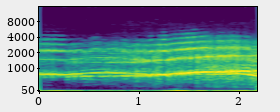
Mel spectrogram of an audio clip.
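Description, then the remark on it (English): A gigantic hook-and-ladder fire truck's engine drones loud in the streets of Istanbul, its whining pitch creeping upward as the heavy vehicle pulls away over a low rumble, with no voices. “A procession of firemen bearing two bundles wrapped in canvas, rushed out of the German compound and boarded a fire truck, a gigantic hook and ladder.”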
